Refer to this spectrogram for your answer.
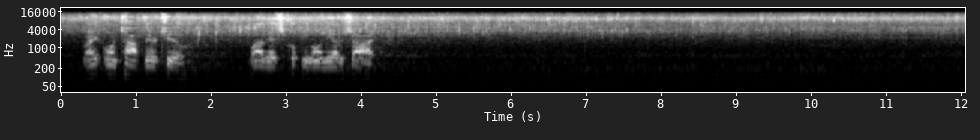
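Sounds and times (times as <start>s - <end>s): steak sizzling in a pan: 0.0s - 12.0s.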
